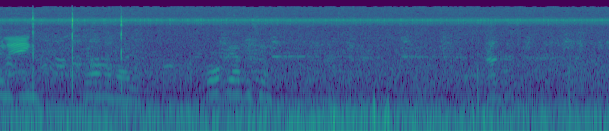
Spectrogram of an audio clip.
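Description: Faint, distant voices of cricketers calling on the field over a steady low wind rumble on the microphone, with a few sharp clicks in the first second and a half.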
